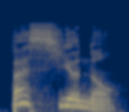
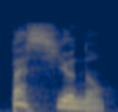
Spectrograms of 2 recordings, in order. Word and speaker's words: passionnant: Passionnant. Final T, not pronounced. Passionnant.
